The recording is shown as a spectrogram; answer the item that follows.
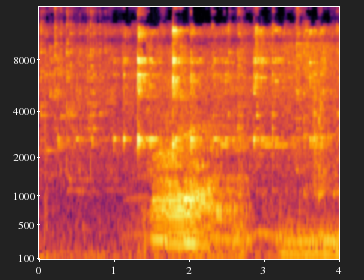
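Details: A cow eating banana leaves lets out a single rising-and-falling moo lasting over a second, trailing into a lower, softer groan, with faint clicks and rustling behind.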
